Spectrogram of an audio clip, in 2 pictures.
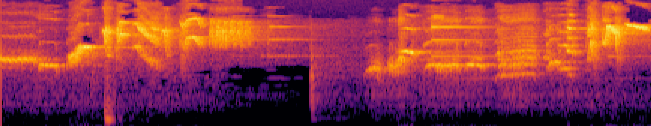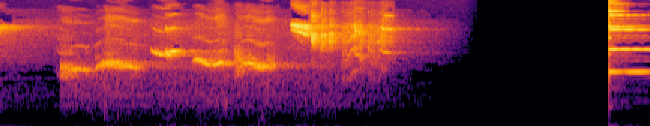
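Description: A small songbird chirping and twittering in three bursts of quick, high notes, falling silent about seven seconds in.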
